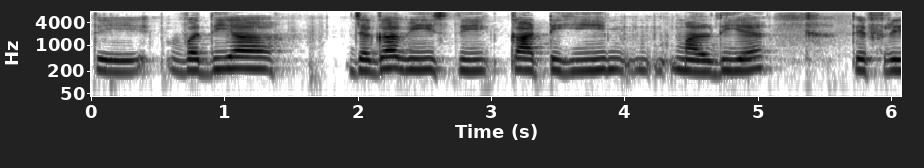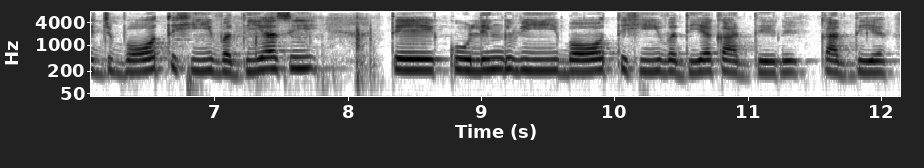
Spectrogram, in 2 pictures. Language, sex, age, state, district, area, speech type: Punjabi, female, 18-30, Punjab, Tarn Taran, rural, spontaneous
